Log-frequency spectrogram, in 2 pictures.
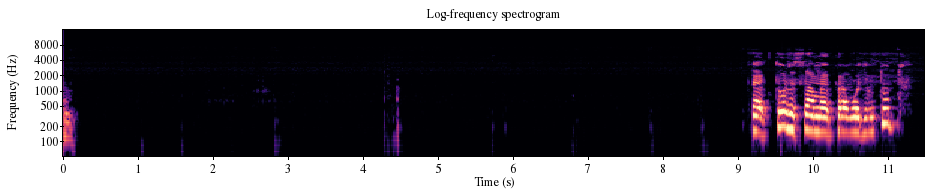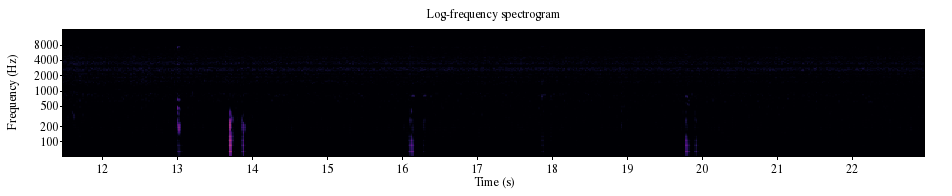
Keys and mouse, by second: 1.1 click, 4.3 shift+d, 6.9 middle click, 8.7 middle click, 11.2-13.2 middle drag, 13.7 r, 18.1 click.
